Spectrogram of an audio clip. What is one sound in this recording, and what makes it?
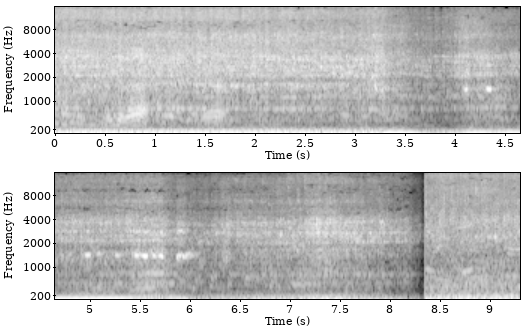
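A car engine idles with a deep, rumbling burble close by.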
